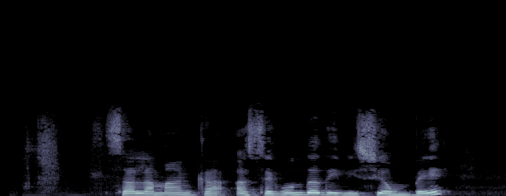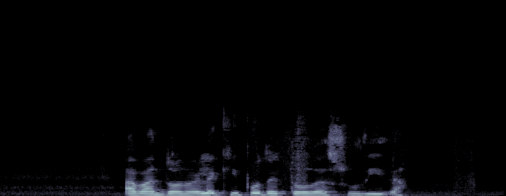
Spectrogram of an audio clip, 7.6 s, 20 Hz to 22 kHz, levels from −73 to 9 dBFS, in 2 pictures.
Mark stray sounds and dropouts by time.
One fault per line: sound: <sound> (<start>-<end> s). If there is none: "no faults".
no faults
